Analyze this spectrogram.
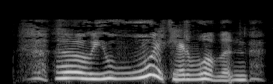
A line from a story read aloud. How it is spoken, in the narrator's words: cried Miss Bartlett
